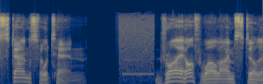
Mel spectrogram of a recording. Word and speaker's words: iPhone X: what any calendar says pronounce iPhone 10 as iPhone x if you wanted me to pronounce it as 10 you should have used 10 not X I have never heard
